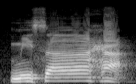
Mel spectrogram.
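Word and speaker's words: مساحة: മിസാഹ, മിസാഹ നീള അളവ്. മിസാഹ തീർന്നു കൊടുത്തപ്പോൾ ഉണ്ട്, താന് ഉച്ചാരണമില്ല, ഞാൻ കൊടുത്തതന്നേ ഉള്ളൂ. മിസാഹത്തുൻ ആണ്. ഇത് ചിലർ ഇതിനെ സുക്കും കൊടുത്ത് ഉപയോഗിക്കാറുണ്ട്, പക്ഷേ എന്നാലും താന് ഉച്ചാരണമില്ല.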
